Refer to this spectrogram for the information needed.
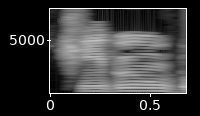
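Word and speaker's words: Kieboom: think it's probably I'm pretty sure it's pronounced Kiboom, but it's fun to Yeah.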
